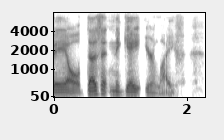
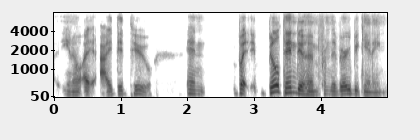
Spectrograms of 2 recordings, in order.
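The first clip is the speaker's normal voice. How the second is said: ordinary delivery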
